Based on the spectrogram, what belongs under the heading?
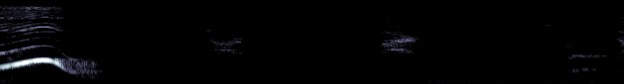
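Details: Owl call used as a lure to attract other owls: a single loud, rising-then-falling hooted note lasting about half a second, followed by a few faint, short chirps.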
